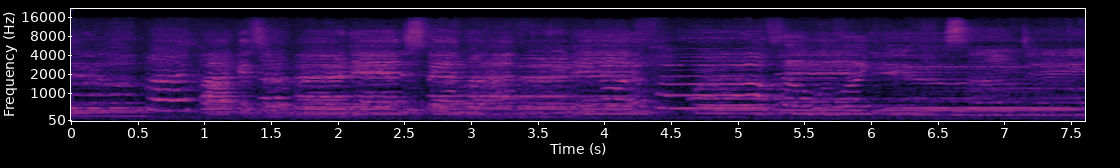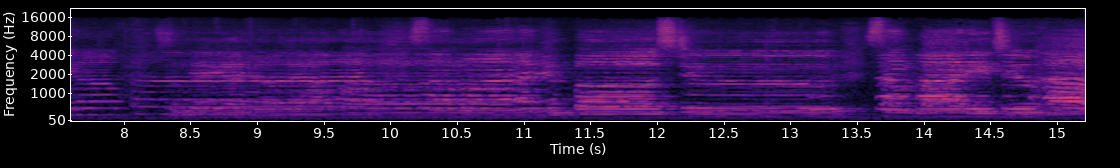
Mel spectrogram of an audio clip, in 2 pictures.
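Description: A women's a cappella quartet singing in close harmony, several voices holding chords together, with a brief pause between phrases about eight seconds in.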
